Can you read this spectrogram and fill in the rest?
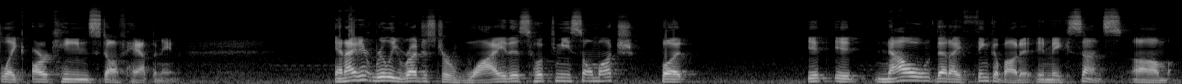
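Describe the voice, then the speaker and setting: An American man in his forties hosting a casual, nostalgic review vlog, speaking in a reflective, enthusiastic way. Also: mid-range voice. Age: 40s. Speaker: host of a retro gaming video series.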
